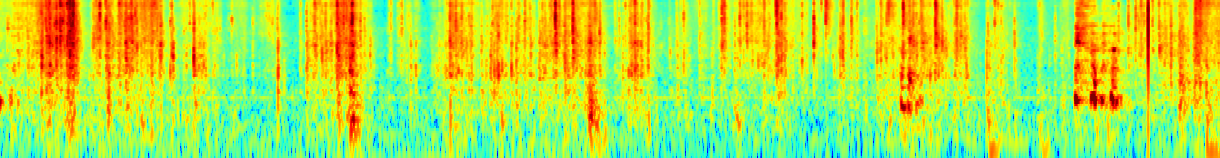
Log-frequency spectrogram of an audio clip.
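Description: Plastic zip-top bags crinkling and rustling in irregular bursts as they are handled and pulled open.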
